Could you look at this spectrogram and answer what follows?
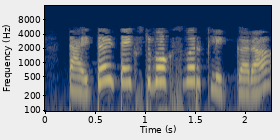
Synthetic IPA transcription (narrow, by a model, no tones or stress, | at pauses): ʈajʈəlʈeksʈbɔksʋəɾklikːəɾa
